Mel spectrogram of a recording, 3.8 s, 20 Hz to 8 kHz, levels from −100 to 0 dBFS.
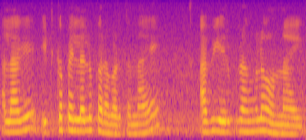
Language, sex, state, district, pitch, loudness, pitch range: Telugu, female, Telangana, Mahabubabad, 225 Hz, -17 LUFS, 200-250 Hz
